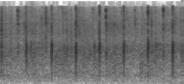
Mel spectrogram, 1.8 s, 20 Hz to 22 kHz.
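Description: An audience at a Rotary District 3010 event applauds, with an even, rhythmic clapping heard alone at moderate volume throughout.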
